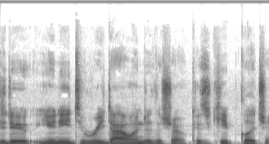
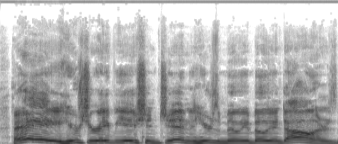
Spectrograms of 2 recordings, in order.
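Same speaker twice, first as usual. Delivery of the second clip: mock high voice; 12 semitones higher, 5 dB louder than usual. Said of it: "it's like".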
